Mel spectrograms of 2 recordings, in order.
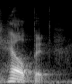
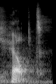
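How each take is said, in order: First: The -ed ending is said as an extra syllable. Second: The -ed ending adds no extra syllable. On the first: The speaker calls it wrong. "Instead of saying help it" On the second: The speaker calls it right. "we say helped"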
